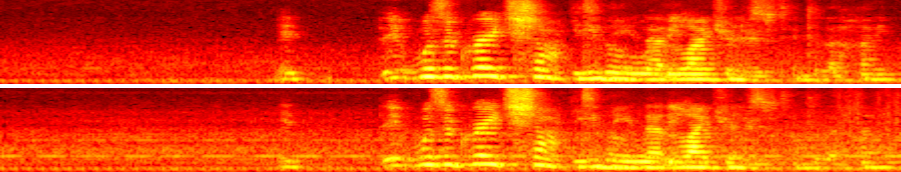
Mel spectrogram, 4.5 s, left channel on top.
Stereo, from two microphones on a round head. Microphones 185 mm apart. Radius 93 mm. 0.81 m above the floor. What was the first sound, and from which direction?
A woman speaking, 10° right (ahead or behind).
